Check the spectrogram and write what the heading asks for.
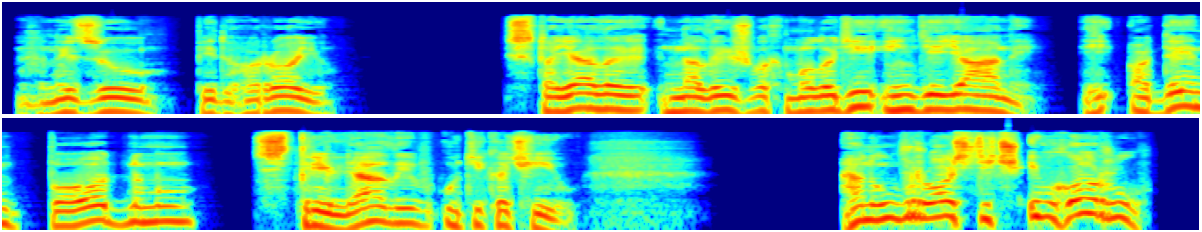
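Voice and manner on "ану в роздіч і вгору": high-pitched shouting. Narrator reads an order to fleeing companions while being shot at, shouted. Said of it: "крикнув смок".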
